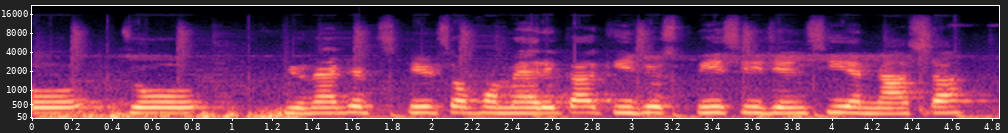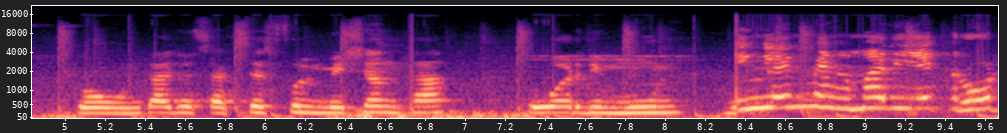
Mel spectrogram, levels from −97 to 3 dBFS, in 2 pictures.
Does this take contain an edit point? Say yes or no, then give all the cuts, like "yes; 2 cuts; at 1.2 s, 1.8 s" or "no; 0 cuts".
yes; 1 cut; at 8.2 s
